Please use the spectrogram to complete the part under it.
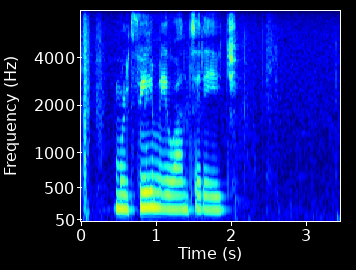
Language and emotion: Russian, neutral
